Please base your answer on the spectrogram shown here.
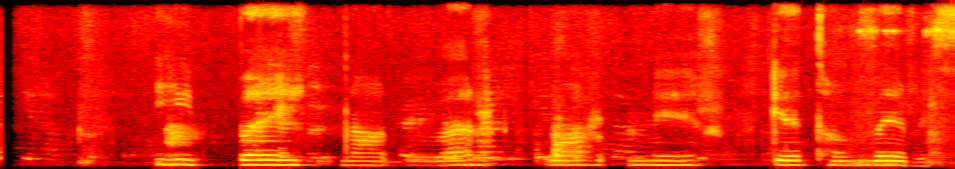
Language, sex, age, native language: Icelandic, male, 8, Icelandic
